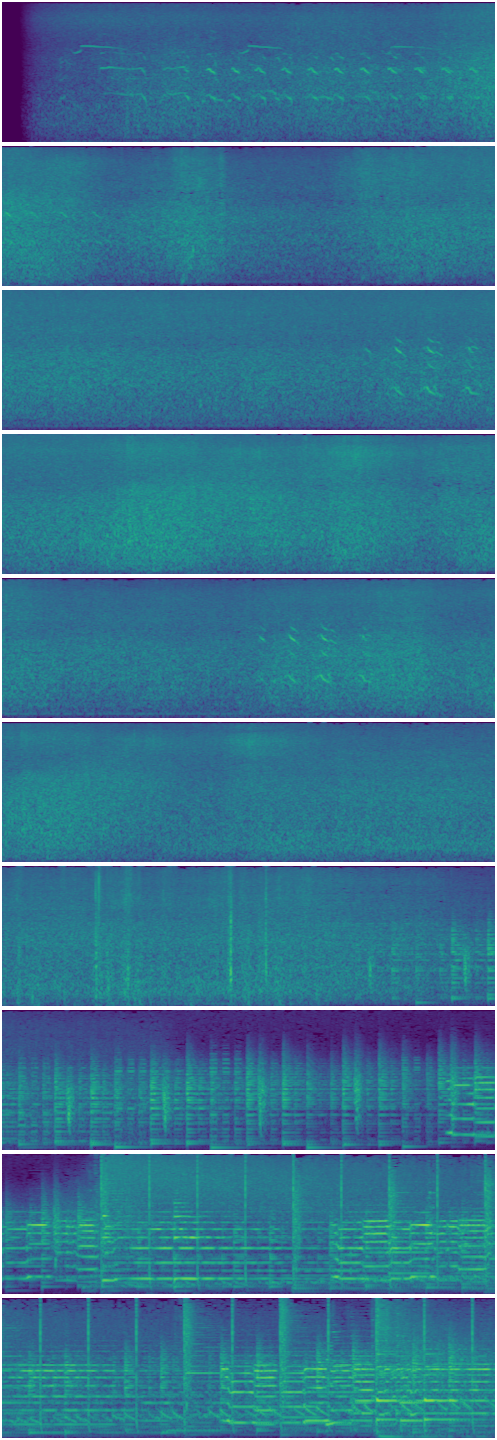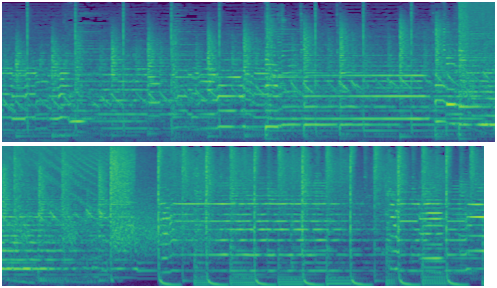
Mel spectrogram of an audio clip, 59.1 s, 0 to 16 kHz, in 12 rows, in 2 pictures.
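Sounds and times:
wind: 0.2 - 59.0
sea waves washing ashore: 0.3 - 59.0
birds chirping: 0.4 - 6.2, 13.1 - 17.8, 22.0 - 24.2.

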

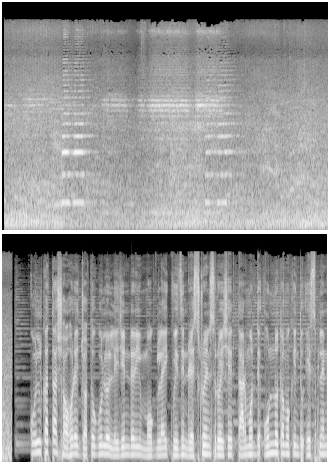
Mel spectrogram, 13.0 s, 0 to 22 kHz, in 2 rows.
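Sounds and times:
traffic rumble: 0.0 - 6.7
vehicle horns honking: 0.1 - 5.0.

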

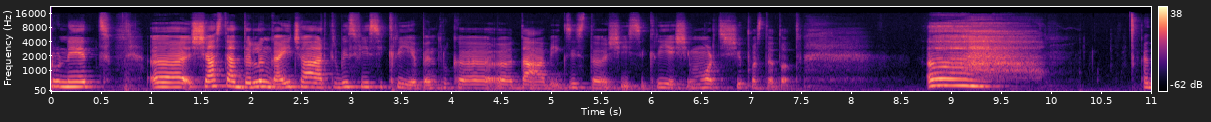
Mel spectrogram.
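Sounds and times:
woman sighing: 8.8 - 10.1.

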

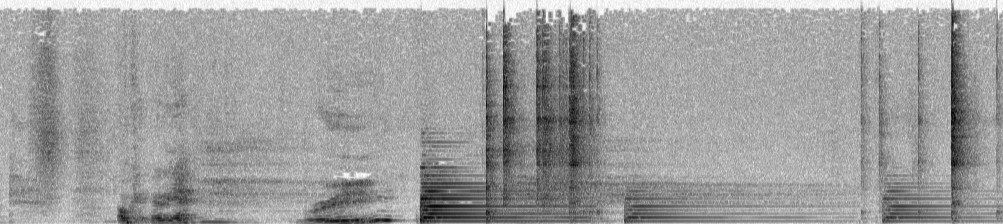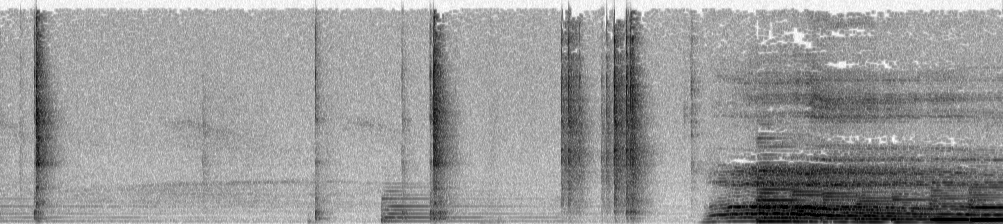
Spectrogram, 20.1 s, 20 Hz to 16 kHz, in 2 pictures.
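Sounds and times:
piano note ringing: 4.2 - 11.6, 13.8 - 15.6
person singing a sliding vowel: 17.0 - 20.0.

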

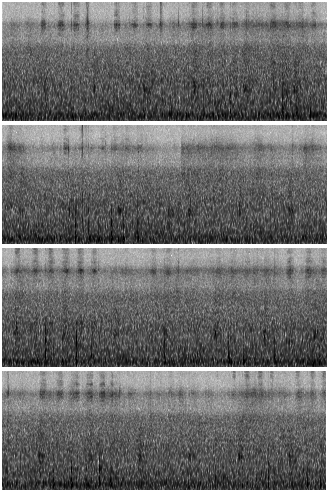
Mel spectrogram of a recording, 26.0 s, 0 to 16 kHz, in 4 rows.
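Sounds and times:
pencil scratching on paper: 0.5 - 9.4, 12.3 - 25.9
light pencil ticks: 0.8 - 7.0, 7.7 - 9.4, 12.2 - 25.9.

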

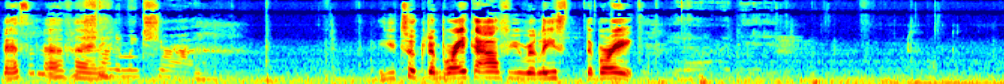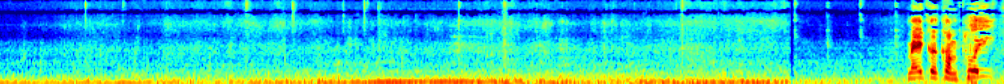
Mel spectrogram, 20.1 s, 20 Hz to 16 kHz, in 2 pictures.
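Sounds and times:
truck engine drone: 0.0 - 20.0.

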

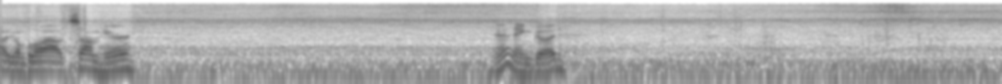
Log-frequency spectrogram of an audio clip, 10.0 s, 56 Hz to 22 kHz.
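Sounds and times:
faint hiss: 0.0 - 10.0
low mechanical hum: 0.0 - 10.0.

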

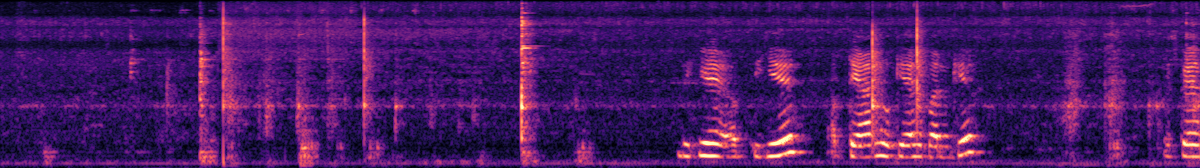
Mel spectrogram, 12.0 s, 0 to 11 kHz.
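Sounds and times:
peanuts sizzling in hot oil: 0.0 - 12.0
spoon knocking against pan: 5.2 - 6.0.

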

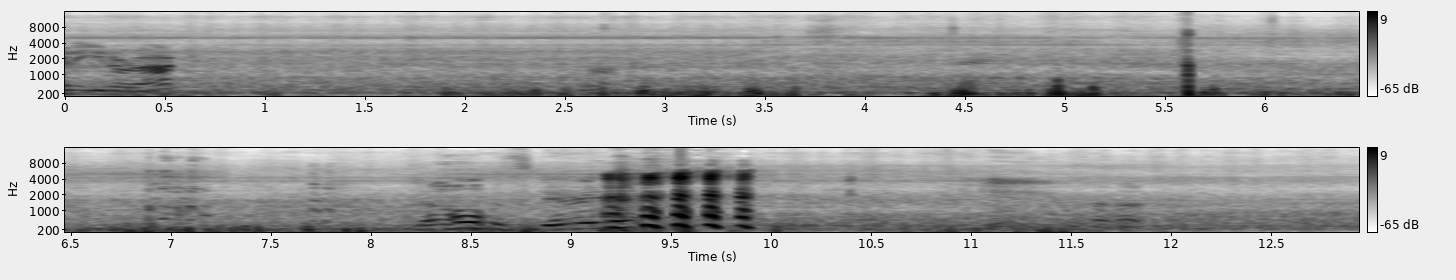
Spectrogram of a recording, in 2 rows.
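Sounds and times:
air conditioner unit whirring: 0.0 - 12.9.

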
